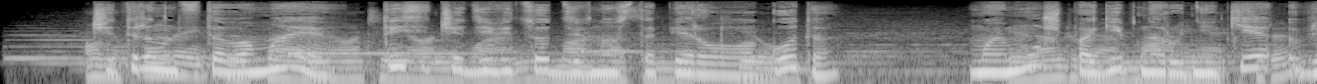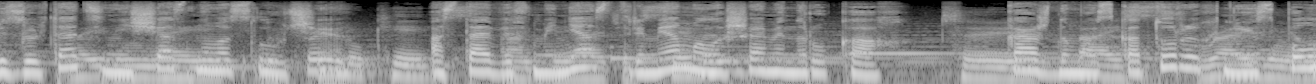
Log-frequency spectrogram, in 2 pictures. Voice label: russian documentaries

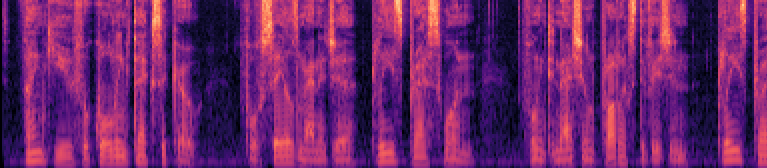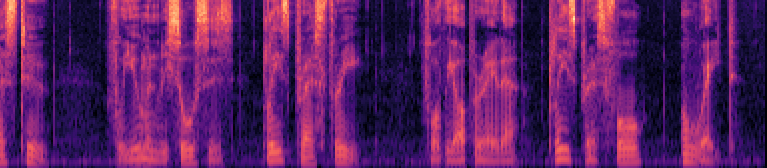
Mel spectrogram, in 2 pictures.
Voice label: english australian ivr

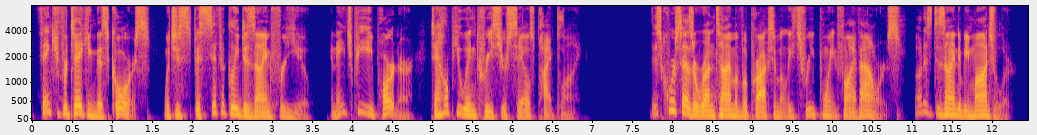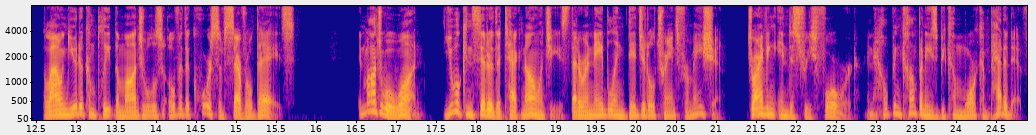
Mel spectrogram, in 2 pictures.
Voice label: english american e-learning

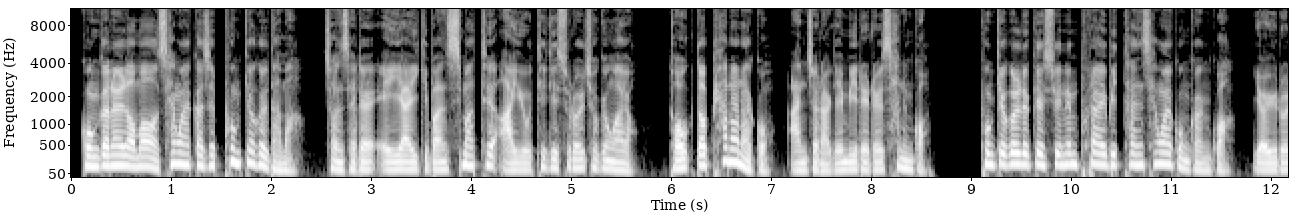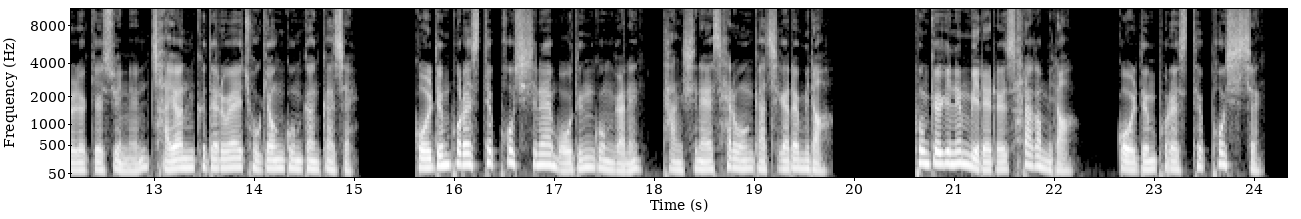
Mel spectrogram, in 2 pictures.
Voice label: korean commercial

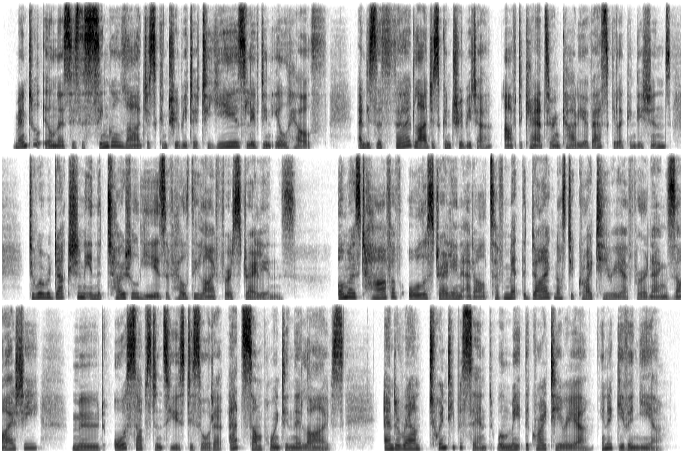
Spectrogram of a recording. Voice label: english australian podcasts

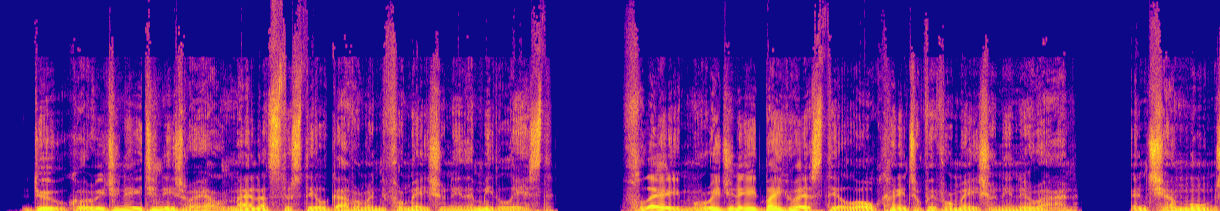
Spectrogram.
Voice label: greek others

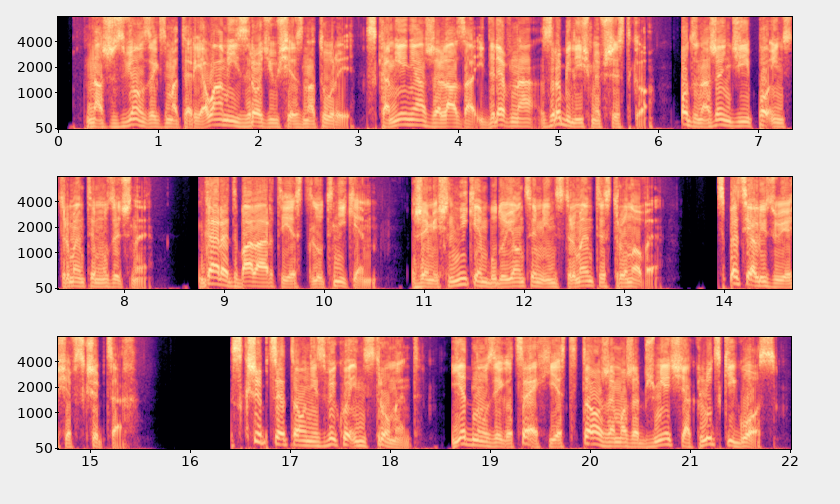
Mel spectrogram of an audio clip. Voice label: polish documentaries

